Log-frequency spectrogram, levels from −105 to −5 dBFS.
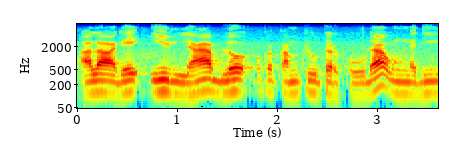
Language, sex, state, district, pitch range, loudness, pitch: Telugu, male, Andhra Pradesh, Sri Satya Sai, 120-135 Hz, -19 LUFS, 125 Hz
